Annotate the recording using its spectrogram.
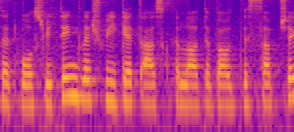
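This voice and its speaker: Noticeable background noise runs under a woman's voice. She speaks at medium pitch with fairly even intonation. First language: Arabic. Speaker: English teacher. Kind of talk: podcast interview.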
